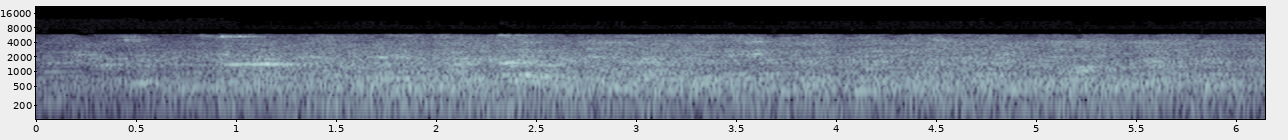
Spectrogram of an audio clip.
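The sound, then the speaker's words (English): Delegates at an IMO shipping climate meeting in London fill the space with indistinct chatter, a steady murmur of many overlapping voices with no single speaker standing out. “This is the sound of delegates trying to decide the best way to align global shipping with the Paris Agreement temperature goal of 1.5 degrees.”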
